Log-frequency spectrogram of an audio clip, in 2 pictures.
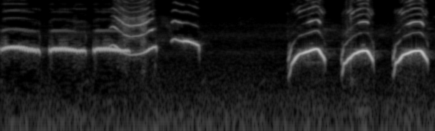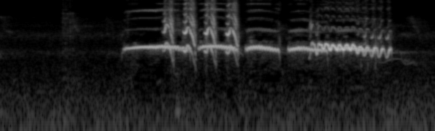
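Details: Black-throated laughingthrush singing and dancing in morning voice training: a chain of level whistles, three loud upward-arching whistled notes, then a busy run of steady whistles mixed with rapid looping warbles.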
